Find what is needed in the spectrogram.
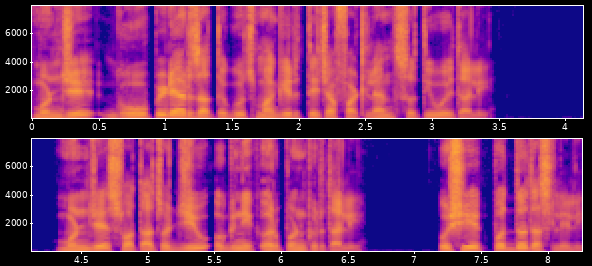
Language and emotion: Goan Konkani, neutral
